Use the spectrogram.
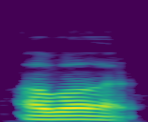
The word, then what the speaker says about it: hour: to pronunciation this word our here H was silent so we can use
